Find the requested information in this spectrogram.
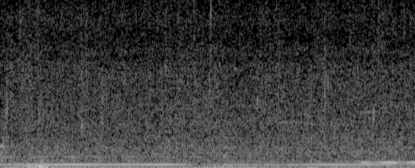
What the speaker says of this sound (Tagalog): biglang bumagsak ang malakas na ulan sa gubat kung saan namamasyal si Mika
